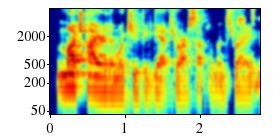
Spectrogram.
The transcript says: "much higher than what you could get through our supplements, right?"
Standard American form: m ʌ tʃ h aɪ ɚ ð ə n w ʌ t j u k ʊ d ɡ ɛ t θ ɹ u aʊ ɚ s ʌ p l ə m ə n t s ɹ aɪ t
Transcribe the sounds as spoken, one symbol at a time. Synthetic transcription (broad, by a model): m ʌ tʃ h aɪ ɚ ð ə n w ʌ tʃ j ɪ k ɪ d ɡ ɛ t θ ɹ u aʊ ɚ s ʌ p l ə m ə n t s ɹ aɪ t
